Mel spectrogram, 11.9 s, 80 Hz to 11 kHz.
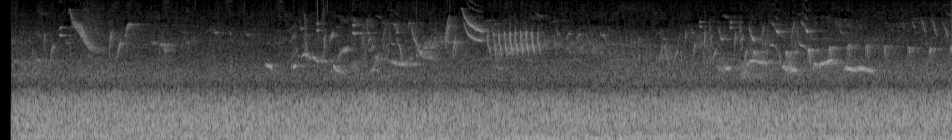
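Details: European goldfinch singing high in a wind-swayed tree at Holten, Netherlands, 21 June 2019: quick tinkling twitter of high notes with a brief buzzy rattle, over a steady low roar of wind or distant traffic.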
